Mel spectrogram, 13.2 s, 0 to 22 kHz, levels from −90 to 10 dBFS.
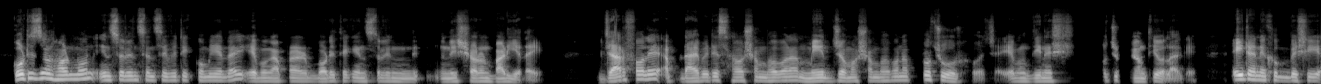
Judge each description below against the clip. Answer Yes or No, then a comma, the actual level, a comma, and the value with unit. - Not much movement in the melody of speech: No, average, 5.0 semitones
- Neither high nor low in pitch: No, low, 125 Hz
